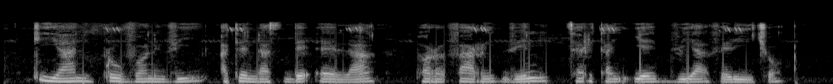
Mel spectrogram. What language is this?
Esperanto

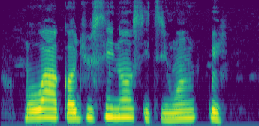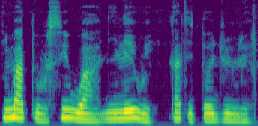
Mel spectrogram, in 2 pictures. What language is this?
Yoruba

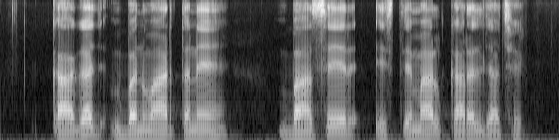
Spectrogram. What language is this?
Magahi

